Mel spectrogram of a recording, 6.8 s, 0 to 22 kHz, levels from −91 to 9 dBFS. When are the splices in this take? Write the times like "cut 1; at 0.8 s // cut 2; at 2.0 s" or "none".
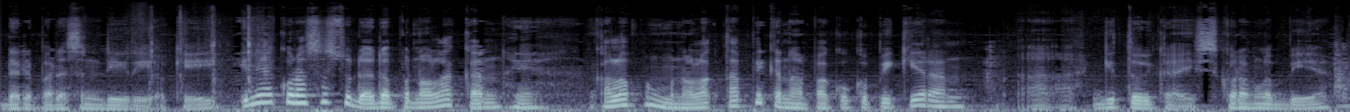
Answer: cut 1; at 1.1 s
